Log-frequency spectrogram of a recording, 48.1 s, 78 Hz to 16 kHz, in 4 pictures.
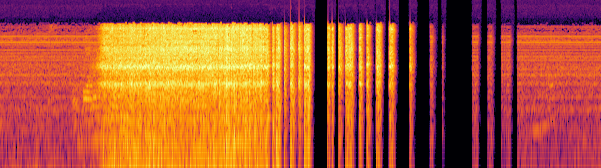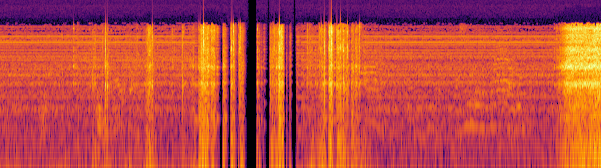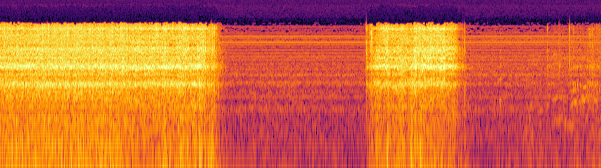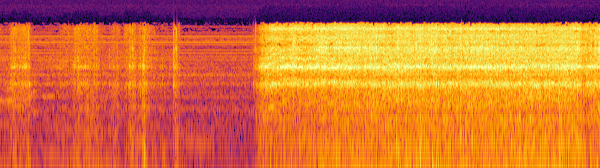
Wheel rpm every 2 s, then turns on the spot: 0, 100, 160, 150, 70, 0, 0, 10, 20, 20, 0, 10, 150, 160, 70, 20, 100, 0, 10, 10, 100, 160, 160, 140.
16-20 36-40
